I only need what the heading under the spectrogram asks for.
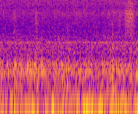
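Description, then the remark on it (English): A train travelling to Bournemouth rolls steadily along the rails, with a continuous low rumble and rattle at a fairly constant level, with no talking. “I prepared some reading for the train journey, a little book on UFO research.”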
